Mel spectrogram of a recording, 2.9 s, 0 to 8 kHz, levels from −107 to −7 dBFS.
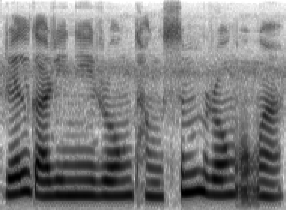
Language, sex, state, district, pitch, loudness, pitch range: Garo, female, Meghalaya, North Garo Hills, 215 Hz, -13 LUFS, 210-230 Hz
